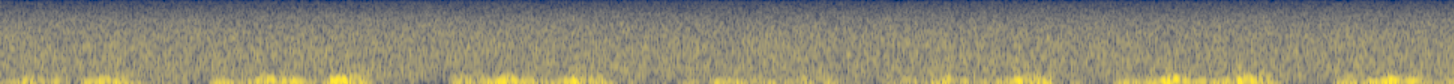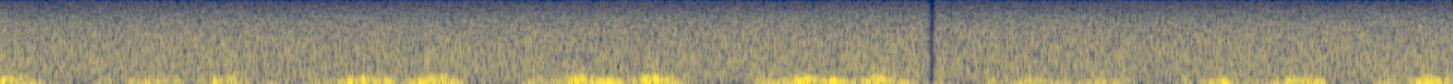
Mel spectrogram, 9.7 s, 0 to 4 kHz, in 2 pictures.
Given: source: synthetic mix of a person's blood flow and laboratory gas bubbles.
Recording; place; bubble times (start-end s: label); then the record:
Doppler ultrasound of blood flow; precordium
no bubbles
From the record:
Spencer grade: 0 (complete lack of bubble signals)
